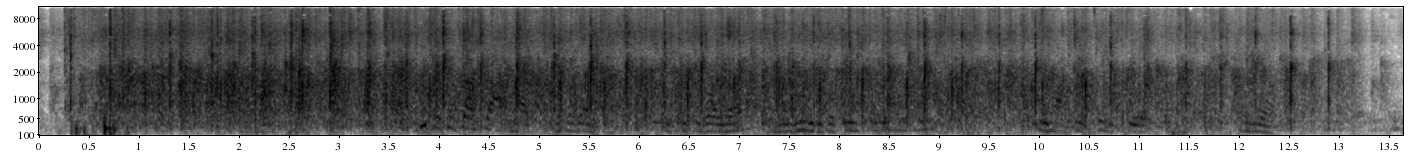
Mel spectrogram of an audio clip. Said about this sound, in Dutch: En ik verwacht van u wederom een daverend applaus.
